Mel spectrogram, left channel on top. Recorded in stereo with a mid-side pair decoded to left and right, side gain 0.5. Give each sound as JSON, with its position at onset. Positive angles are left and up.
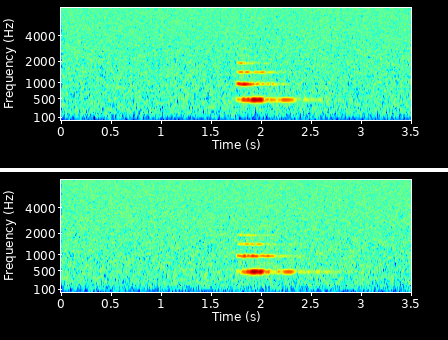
{"t": 1.7, "sound": "a flute", "azimuth_deg": 50, "distance_m": 9.5}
